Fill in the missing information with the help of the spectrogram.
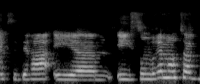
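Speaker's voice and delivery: ordinary talk, nothing marked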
